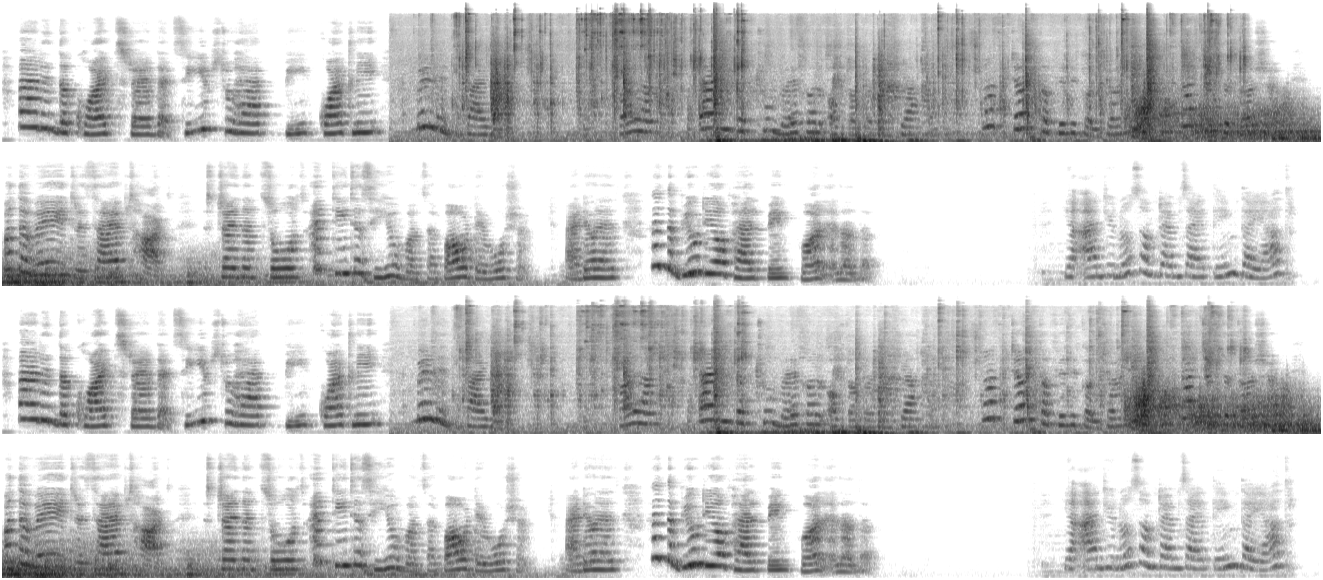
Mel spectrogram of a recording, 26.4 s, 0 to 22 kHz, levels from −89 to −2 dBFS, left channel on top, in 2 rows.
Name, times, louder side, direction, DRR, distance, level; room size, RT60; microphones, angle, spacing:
voice 1, 0.2-3.8 4.1-5.1 6.0-9.4 9.8-11.5 11.8-12.8 13.2-14.9 15.3-18.5 18.8-19.4 19.7-21.9, equal, 5° right, 1.7 m, -29 dB
sound 1, 3.9-12.5, left 5 dB, 40° left, 0.5 m, -24 dB
Thunder, 11.2-18.3, right 2 dB, 55° right, 0.7 m, -24 dB
voice 2, 23.8-26.1, right 1 dB, 30° right, 1.5 m, -39 dB
5.8 x 2.5 x 3.2 m
head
